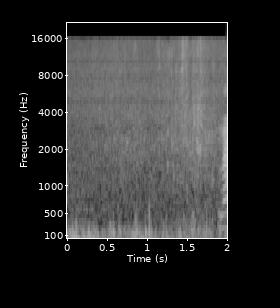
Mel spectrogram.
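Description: Wind blowing on the microphone: an uneven low noise that rises and falls in gusts.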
